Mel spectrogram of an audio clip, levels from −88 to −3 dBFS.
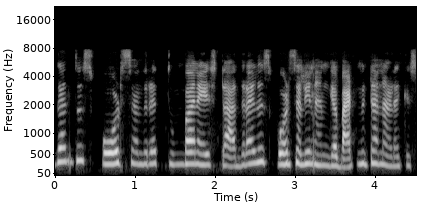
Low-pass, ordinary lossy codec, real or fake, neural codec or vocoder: none; none; fake; codec, 16 kHz, 4.8 kbps, FACodec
